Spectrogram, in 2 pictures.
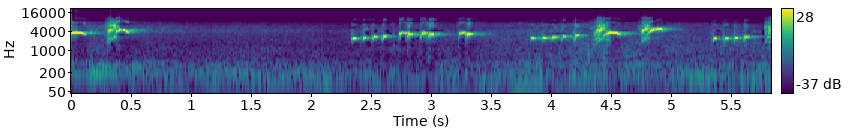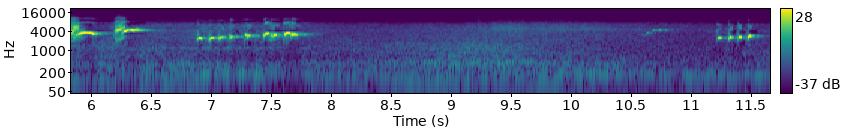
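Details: Greater green leafbird in full energetic song: bursts of short whistled notes around high pitch, rising trills and sharp upslurred phrases repeated in clusters with brief pauses, clean background with faint low hum.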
